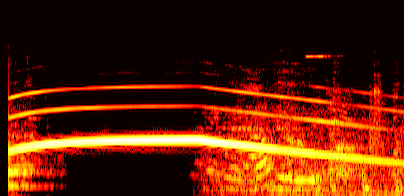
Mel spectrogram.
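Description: Police siren wailing: one long tone that climbs a little, holds, then slowly falls over the last two seconds. Crowd voices and street noise come in underneath about halfway through.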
